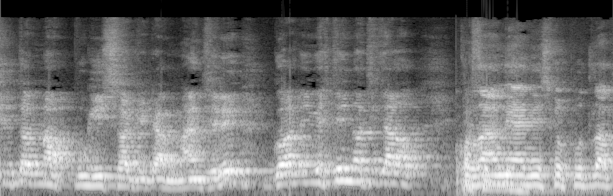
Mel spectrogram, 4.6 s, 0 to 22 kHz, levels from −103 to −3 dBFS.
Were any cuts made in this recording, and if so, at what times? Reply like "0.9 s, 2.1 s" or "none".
3.4 s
